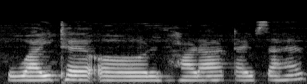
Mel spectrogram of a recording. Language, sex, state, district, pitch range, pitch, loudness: Hindi, female, Bihar, Katihar, 190-200 Hz, 195 Hz, -15 LUFS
